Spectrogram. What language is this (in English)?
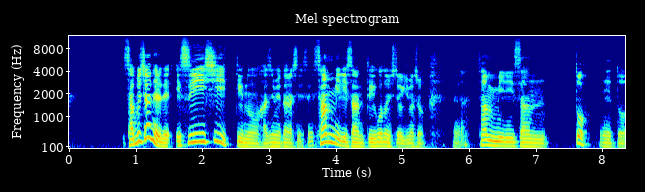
Japanese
